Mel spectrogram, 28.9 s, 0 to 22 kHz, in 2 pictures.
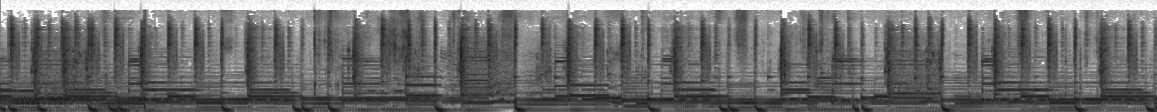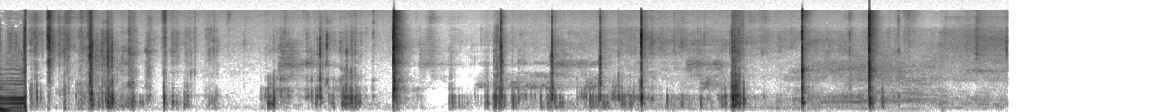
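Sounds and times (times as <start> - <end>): music: 0.0 - 14.8.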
